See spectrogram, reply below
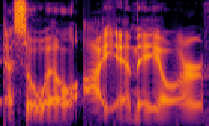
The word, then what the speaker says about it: Solimar: Um, hopefully, I'm pronouncing that right. S O L I M A R. I don't know any other way to pronounce it.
